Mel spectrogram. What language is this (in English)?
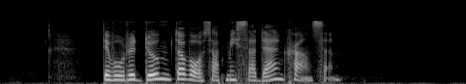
Swedish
